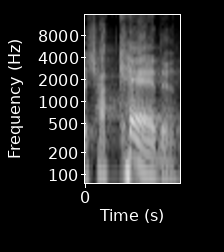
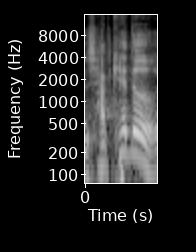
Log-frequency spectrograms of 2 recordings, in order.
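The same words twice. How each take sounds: First: 샤케드 with a punched, drawn-out 케; Hebrew-style stress. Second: Said in the usual way. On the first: Shown as a demonstration. Preacher teaching the congregation to read Hebrew, stressed middle syllable in 샤케드. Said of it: "히브리식으로 읽어야 돼요". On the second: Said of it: "이렇게 읽지 마시고".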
